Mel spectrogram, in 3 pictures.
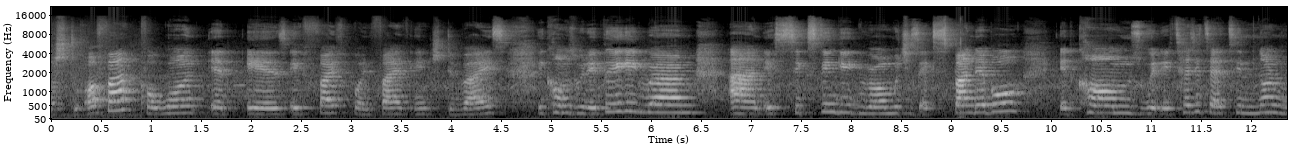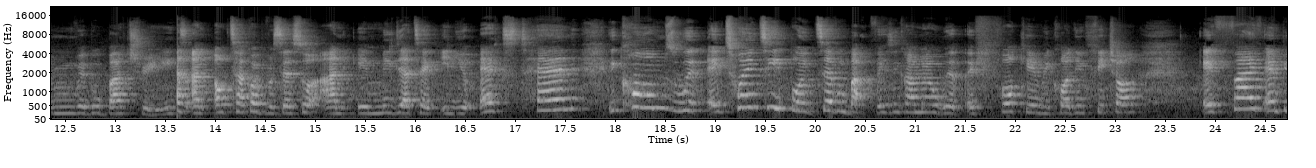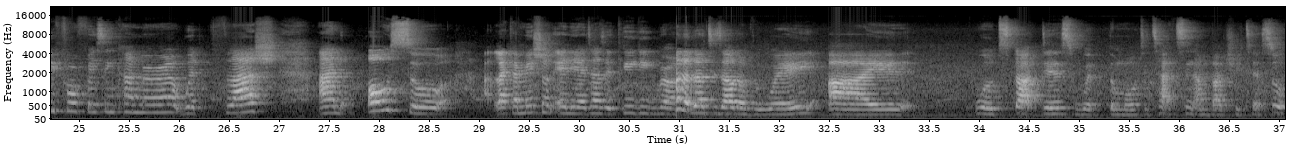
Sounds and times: Speech: 0.0 - 33.4, 34.0 - 37.0.

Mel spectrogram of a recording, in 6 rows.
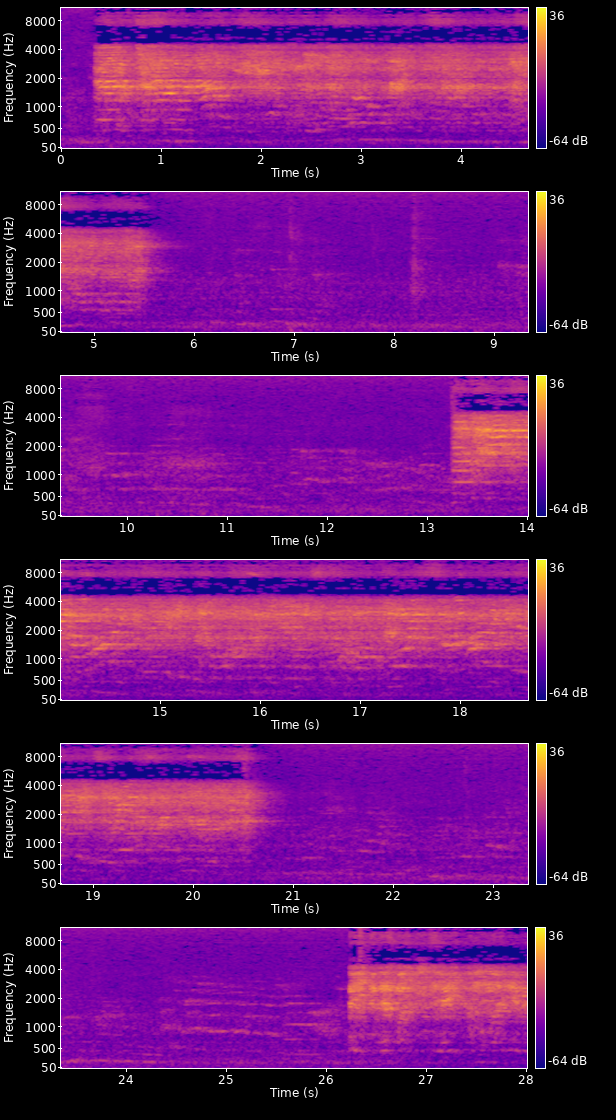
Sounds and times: Radio: 0.4 - 5.7, 13.2 - 20.8, 26.2 - 28.0.

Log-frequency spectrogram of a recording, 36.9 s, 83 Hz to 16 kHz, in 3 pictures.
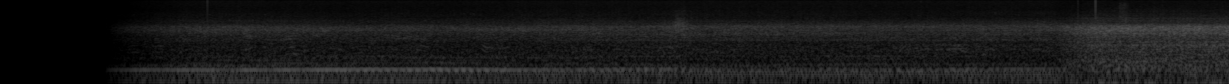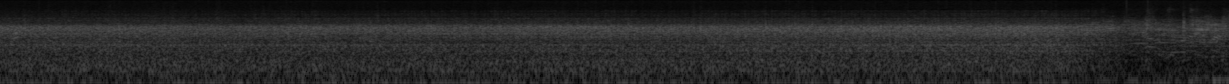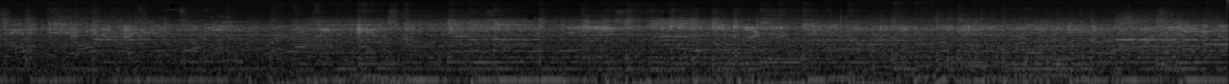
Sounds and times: Vehicle: 1.1 - 36.8
Speech: 2.2 - 10.5, 23.1 - 28.4.

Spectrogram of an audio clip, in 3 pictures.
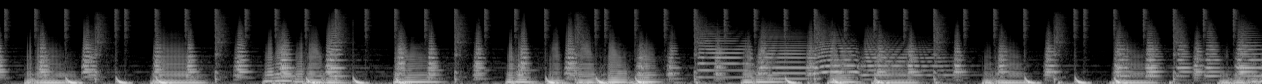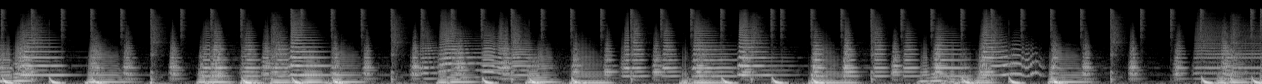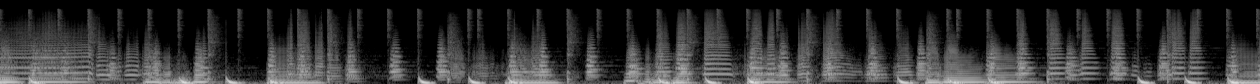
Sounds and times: Brass instrument: 0.0 - 37.8
Jazz: 0.0 - 37.8.

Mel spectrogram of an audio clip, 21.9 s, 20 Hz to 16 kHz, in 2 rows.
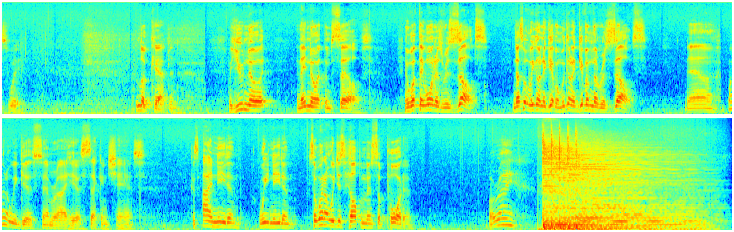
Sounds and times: Male speech, man speaking: 0.0 - 0.4, 2.0 - 2.8, 3.4 - 13.2, 13.8 - 17.2, 18.2 - 18.8
Narration, monologue: 0.0 - 19.0
Music: 19.0 - 21.9.

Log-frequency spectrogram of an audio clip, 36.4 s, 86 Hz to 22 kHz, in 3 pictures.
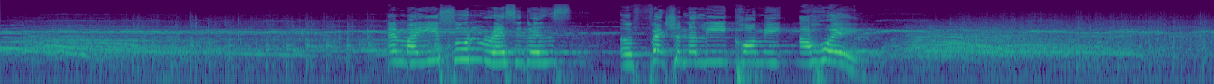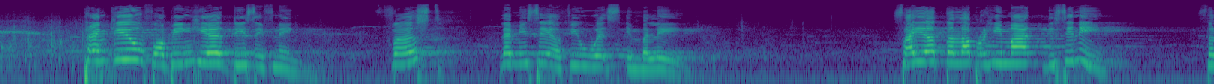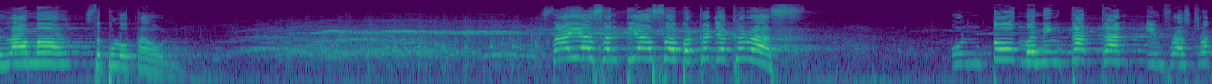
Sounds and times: Female speech, woman speaking: 3.9 - 8.7, 13.0 - 15.2, 16.0 - 16.6, 17.2 - 19.1, 21.1 - 23.3, 24.2 - 26.1, 29.8 - 32.4, 33.8 - 36.4
Narration, monologue: 13.0 - 15.3.

